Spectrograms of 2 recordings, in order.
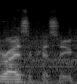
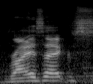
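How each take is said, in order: First: The name ends with separate 'ku-su' syllables. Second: The name ends with a short 'x' sound. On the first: The speaker calls it wrong. "which sounds terrible" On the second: The speaker calls it right. "those are both fine"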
